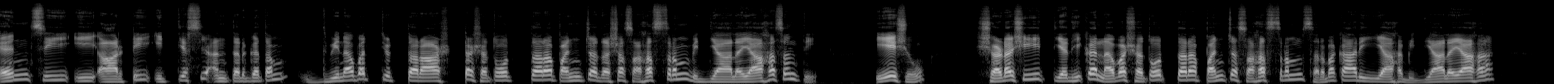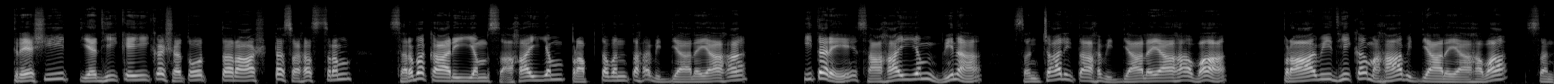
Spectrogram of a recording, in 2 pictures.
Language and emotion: Sanskrit, neutral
